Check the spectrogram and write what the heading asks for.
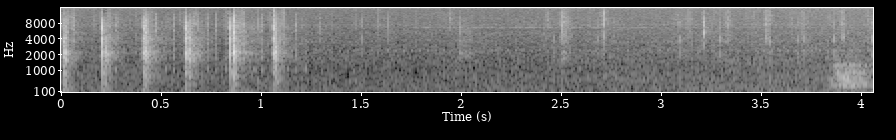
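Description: Quick light taps, about five a second for the first second, then two fainter ones later: a piece of stippling foam dabbing paint onto a plastic miniature model.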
